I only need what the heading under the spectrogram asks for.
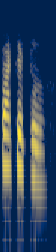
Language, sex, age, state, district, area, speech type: Assamese, female, 45-60, Assam, Goalpara, rural, conversation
